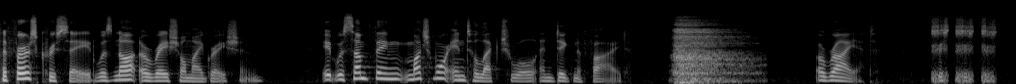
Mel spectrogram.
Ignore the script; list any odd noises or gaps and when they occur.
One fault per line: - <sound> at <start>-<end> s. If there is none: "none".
- sigh at 6.7-7.7 s
- laugh at 9.3-10.0 s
